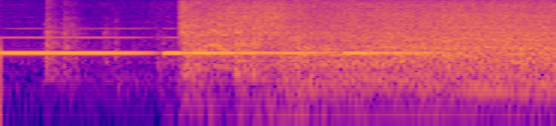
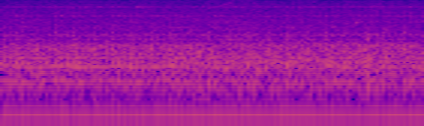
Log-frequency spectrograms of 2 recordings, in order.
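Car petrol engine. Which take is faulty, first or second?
second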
